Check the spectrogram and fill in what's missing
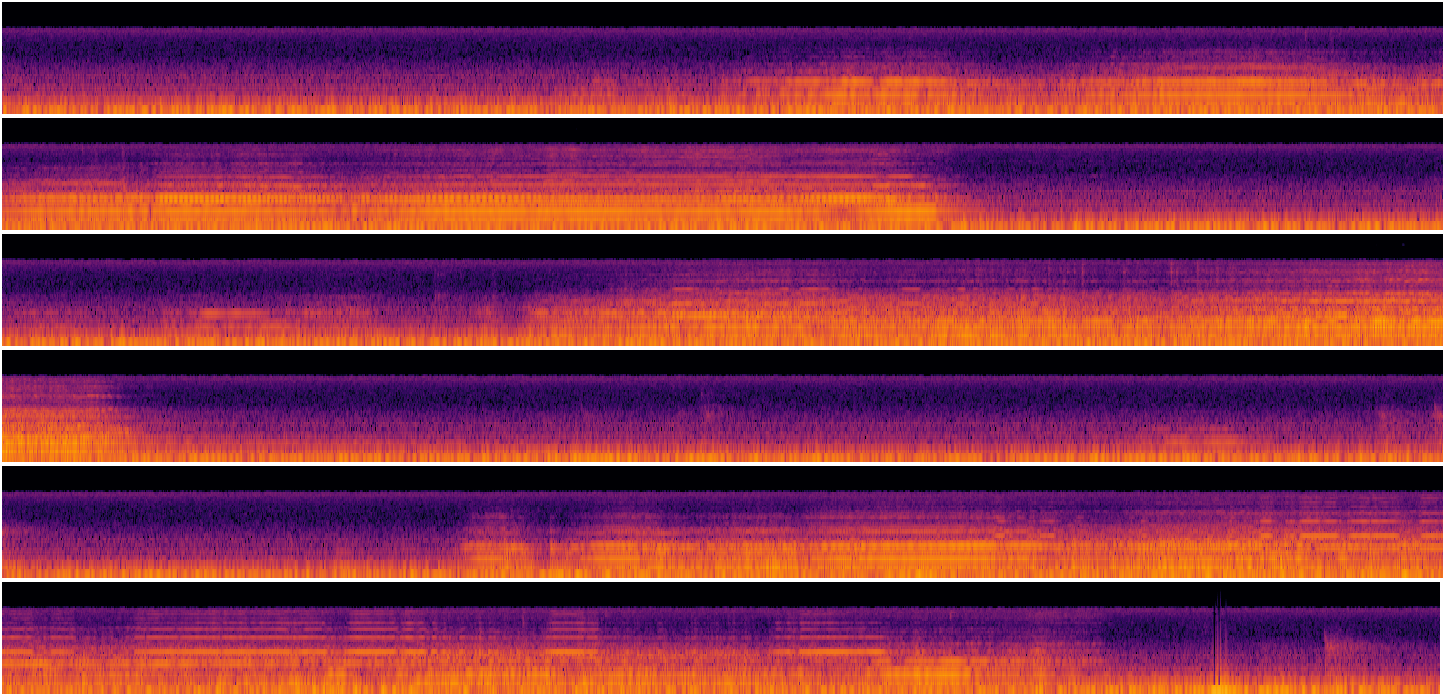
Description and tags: Took my voice and violin to create an atmospheric soundscape.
